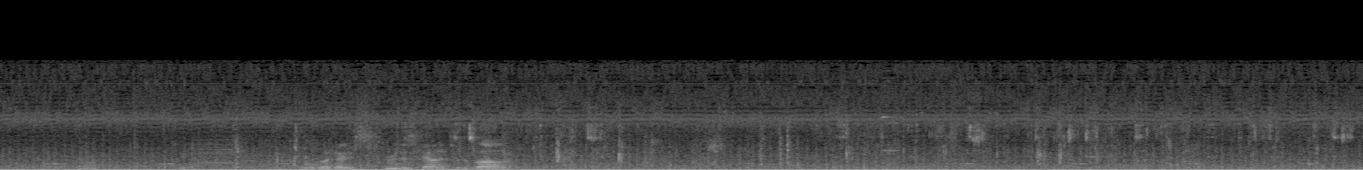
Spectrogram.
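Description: A motorized surgical shaver whirs steadily.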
